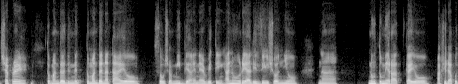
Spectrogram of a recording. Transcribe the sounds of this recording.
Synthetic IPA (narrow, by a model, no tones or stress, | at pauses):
ʃɛmpɾɛ | t̪ʊmɐnd̪ad̪ɪnt̪ʊmɐnd̪anɐt̪aːjo̞ | sowʃɐlmiːd̪iɐʔɛ̰̃nd̪ʔɛvɾɪt̪ɪŋʔɐ̰noŋɾiɐlɪzeʃonɲo | nɐ | nʊŋt̪ʊmɪɾat̪̚kɐjo̞ʔak̚t͡ʃʊwɐliʔɐko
